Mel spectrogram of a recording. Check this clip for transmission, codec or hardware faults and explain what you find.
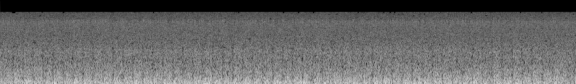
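A steady train of ticks runs through the speech from 0.07 s to 5.69 s, spaced every 0.064 s, roughly sixteen per second. These are periodic USB or driver dropouts: something repeatedly stalls the audio path, skipping a tiny fraction of a millisecond each time, around a hundred times.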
